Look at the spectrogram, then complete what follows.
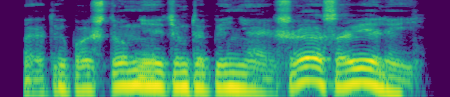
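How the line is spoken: Displeased grumble. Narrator (Russian): буркнул недовольно Сошников

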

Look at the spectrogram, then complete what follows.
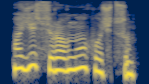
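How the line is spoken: Sad. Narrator (Russian): сказала печально

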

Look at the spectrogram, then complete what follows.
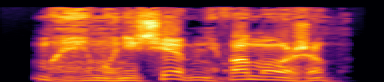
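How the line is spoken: Angry whisper. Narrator (Russian): зло прошептал Шелик

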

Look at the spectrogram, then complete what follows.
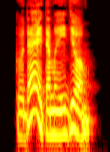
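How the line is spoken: Displeased grumbling. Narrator (Russian): послышалось Алистеру недовольное ворчание Дыргина

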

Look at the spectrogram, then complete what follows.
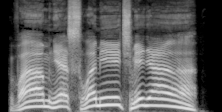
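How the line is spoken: Roaring emperor. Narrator (Russian): проревел император

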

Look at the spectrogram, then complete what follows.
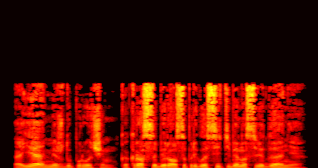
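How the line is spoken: Softer. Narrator (Russian): произношу я более мягко

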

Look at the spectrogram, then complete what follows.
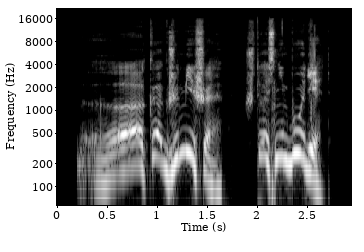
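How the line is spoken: Worried whining, eldest child. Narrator (Russian): Запоздало запереживал, заскулил старшенький

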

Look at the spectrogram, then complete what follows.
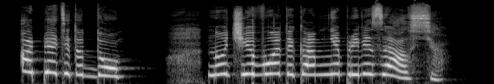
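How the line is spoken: Pleading. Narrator (Russian): взмолилась Алиса

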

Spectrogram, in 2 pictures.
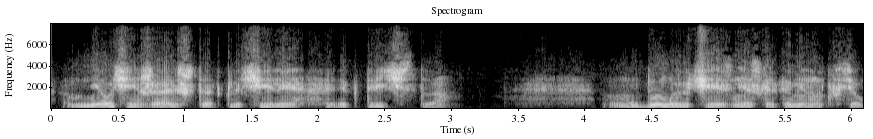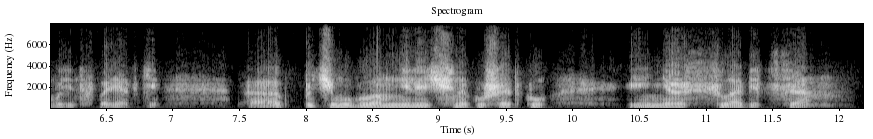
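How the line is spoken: Deep breath, loud. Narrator (Russian): Глубоко вздохнув, Джад громко сказал

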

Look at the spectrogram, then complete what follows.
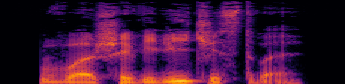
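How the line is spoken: Deep, calm, untroubled. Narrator (Russian): Голос прозвучал глубоко и спокойно, без следов тревоги

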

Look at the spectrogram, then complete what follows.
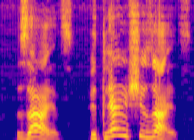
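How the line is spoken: Mocking shout. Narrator (Russian): Шериф крикнул насмешливо

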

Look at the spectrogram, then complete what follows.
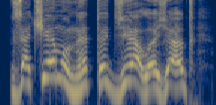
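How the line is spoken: Yelled. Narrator (Russian): завопил Гелленбург

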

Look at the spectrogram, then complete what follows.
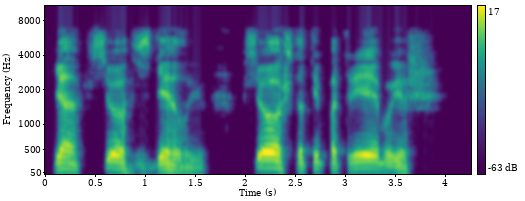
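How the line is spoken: Moaning. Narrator (Russian): простонала

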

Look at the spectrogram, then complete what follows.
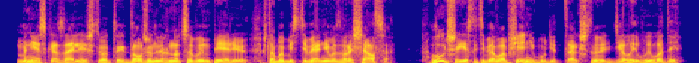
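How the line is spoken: Plain. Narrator (Russian): сказал наставник

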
